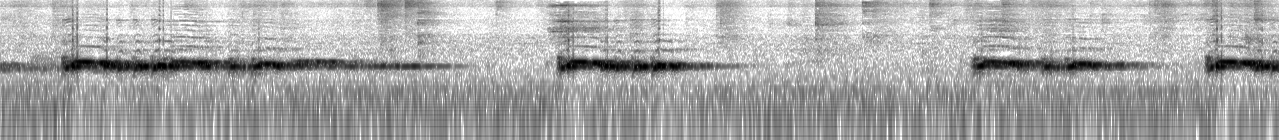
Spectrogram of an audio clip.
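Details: Loud-voiced crossing zebra dove giving its song as a lure to prompt other doves. Long, purring coo phrases roll along at an even low pitch, four bursts about two seconds apart, each fading out at the end.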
